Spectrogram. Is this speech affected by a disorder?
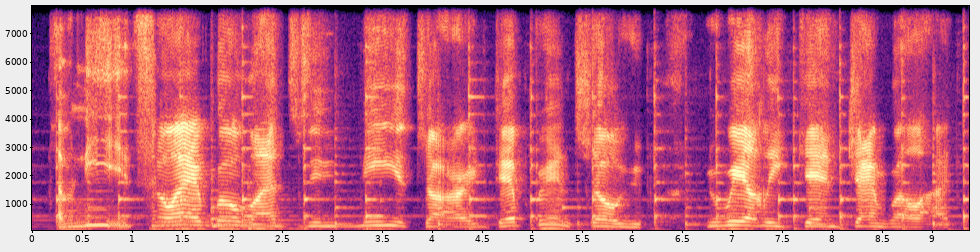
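Yes: traumatic brain injury (pontine cavernoma).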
